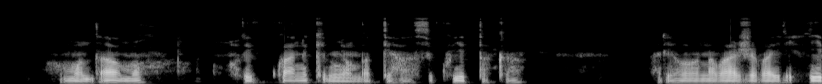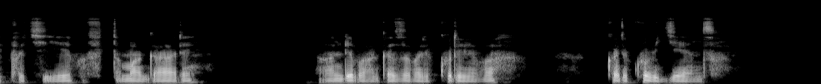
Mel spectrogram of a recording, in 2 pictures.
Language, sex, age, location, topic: Kinyarwanda, male, 25-35, Musanze, agriculture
